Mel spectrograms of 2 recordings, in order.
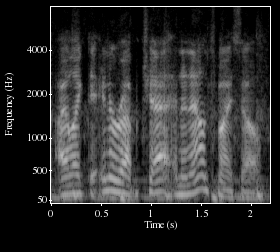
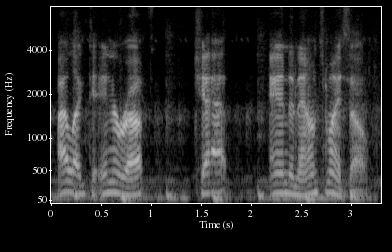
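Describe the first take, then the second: First: Interrupt chat is said together without a pause. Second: There is a pause after interrupt and chat.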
